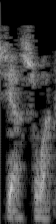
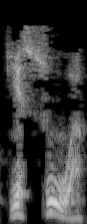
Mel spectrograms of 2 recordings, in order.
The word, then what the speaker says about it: Yahshua: Y el verdadero Mesías, su nombre verdadero es Yahshua, no Yeshua como algunos lo pronunciáis.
